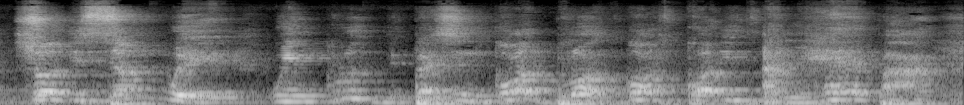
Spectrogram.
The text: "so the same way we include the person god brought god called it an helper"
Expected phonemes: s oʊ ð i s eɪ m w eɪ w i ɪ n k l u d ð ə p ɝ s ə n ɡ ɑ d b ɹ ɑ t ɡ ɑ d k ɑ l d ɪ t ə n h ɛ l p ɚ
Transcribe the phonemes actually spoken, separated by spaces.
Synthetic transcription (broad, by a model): s oʊ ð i s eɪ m w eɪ w i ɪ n k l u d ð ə p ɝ s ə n ɡ ɑ d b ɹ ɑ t ɡ ɑ d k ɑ d ɪ t ə n h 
